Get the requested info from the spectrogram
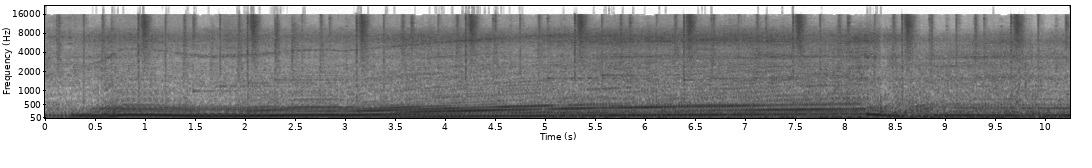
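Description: Honda CBR1000RR-R's inline-four engine running under way: the revs dip about a second in, climb steadily for several seconds, then drop sharply about eight seconds in and hold steady.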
